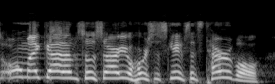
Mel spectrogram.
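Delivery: high-pitched frantic sympathy; alarmed neighbor. Acted. Neighbor rushes to the farmer whose horse escaped, high and alarmed. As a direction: act out a neighbor rushing over, voice way up high. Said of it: "The neighbor comes running over, goes".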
